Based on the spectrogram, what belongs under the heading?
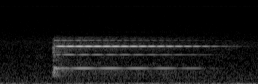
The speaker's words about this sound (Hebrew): אנחנו נשמע כעת צלילים דרך אורגן. הקול הראשון זה צליל ארוך.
